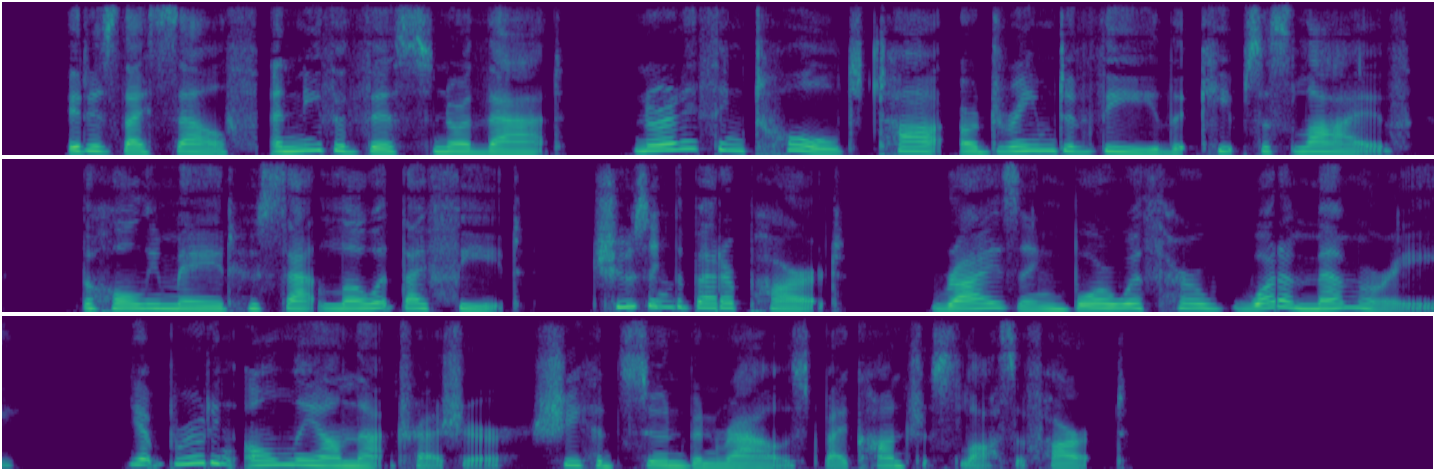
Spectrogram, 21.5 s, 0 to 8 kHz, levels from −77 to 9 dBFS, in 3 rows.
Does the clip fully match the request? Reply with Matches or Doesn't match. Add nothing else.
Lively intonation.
Doesn't match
